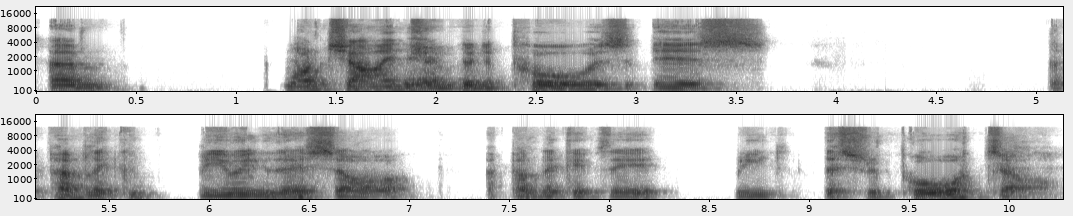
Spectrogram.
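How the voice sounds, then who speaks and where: A man chairing a board meeting over a video call, measured and often repeating words as he thinks aloud. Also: lowish voice, bright, forceful tone, a little hiss or hum, low-quality recording.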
